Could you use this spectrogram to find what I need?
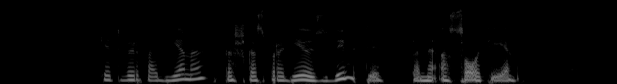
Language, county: Lithuanian, Tauragė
